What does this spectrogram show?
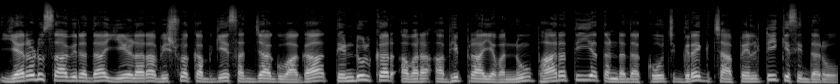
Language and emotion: Kannada, neutral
